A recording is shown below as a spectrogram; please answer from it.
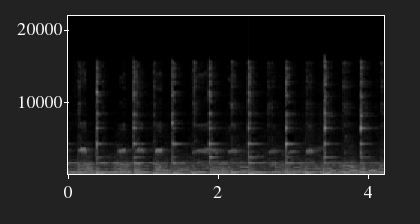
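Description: Khmer chhayam procession music played live: drums keep a steady beat while small hand cymbals clink on it about two to three times a second, and a wavering, gliding melody runs over the top.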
